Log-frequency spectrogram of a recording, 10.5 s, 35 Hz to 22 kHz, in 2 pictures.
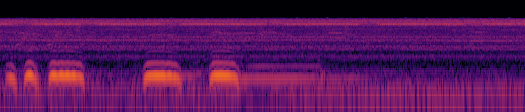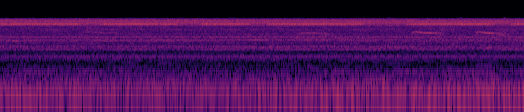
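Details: Great horned owl, a male, perched at the nest tree solo at sunrise, 6:17 AM, August 12, 2022, off-season, live cam: three deep, evenly spaced hoots, then a brief sustained low tone, followed by steady high-pitched hiss.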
